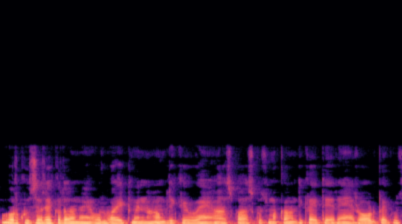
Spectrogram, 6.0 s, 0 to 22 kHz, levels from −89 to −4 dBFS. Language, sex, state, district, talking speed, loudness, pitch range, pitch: Hindi, male, Rajasthan, Bikaner, 240 wpm, -18 LUFS, 115-120 Hz, 115 Hz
